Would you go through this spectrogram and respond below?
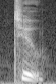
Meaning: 1. Likewise 2. Also, in addition marks a statement as equally valid as the preceding one
- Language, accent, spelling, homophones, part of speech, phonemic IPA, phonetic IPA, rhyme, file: English, US, too, two / to, adverb, /tu/, [tʰu̟], -uː, En-us-too.ogg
